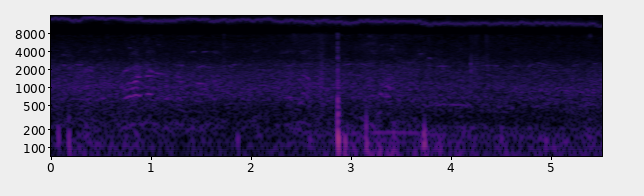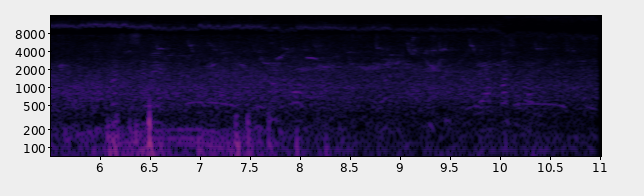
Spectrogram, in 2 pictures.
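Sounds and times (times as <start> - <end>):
faint outdoor background: 0.0 - 11.0
football being kicked: 2.7 - 3.4.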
